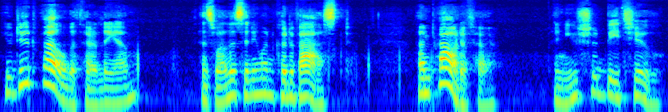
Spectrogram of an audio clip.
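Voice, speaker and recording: A man voicing a roguish, grand trickster god from a storybook, with a formal, measured and persuasive manner. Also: fairly high pitch, very animated, darkish tone, slight background noise, pitched above the performer's own voice. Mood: proud. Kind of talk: storybook character reading.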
